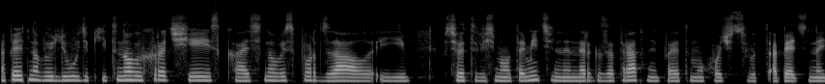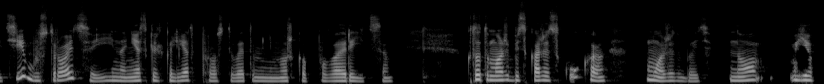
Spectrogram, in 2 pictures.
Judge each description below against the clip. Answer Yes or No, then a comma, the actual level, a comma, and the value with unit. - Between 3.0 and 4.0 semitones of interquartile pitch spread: No, narrow, 2.6 semitones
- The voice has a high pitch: No, medium, 175 Hz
